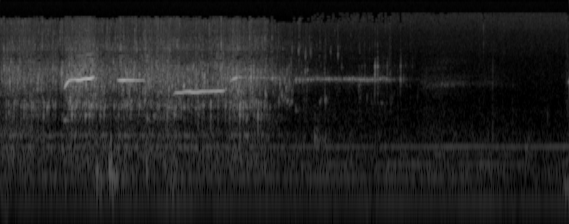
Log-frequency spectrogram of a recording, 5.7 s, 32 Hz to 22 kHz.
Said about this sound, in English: In a state of confusion, with an emotional distress quotient of at least 0.742, he stripped off his uniform and entered the shower.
